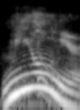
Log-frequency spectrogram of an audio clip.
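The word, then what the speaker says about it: Mjölnir: Now now I can kick ass and Mjolnir is how you say it.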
